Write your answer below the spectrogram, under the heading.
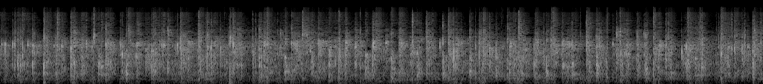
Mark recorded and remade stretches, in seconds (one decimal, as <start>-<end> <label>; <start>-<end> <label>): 0.0-7.6 remade

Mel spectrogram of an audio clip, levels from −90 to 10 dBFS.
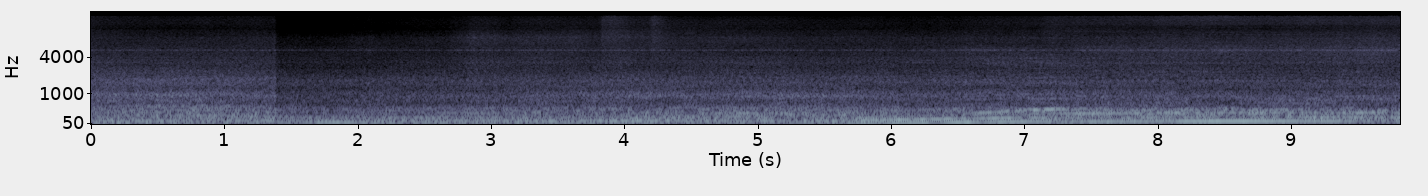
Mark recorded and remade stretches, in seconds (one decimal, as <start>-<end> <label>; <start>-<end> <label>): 0.0-9.8 remade

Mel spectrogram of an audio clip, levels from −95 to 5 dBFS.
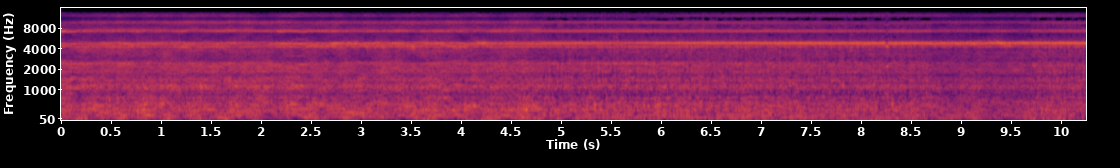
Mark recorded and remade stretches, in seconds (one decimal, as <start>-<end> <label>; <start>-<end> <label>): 0.0-4.8 remade; 4.8-8.7 recorded; 8.7-9.7 remade; 9.7-10.3 recorded

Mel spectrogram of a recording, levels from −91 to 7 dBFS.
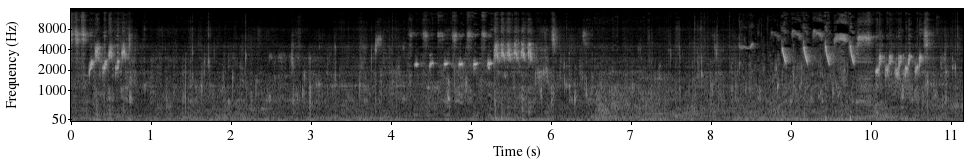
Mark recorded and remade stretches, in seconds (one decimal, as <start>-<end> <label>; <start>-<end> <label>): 0.0-8.4 remade; 8.4-9.8 recorded; 9.8-11.2 remade

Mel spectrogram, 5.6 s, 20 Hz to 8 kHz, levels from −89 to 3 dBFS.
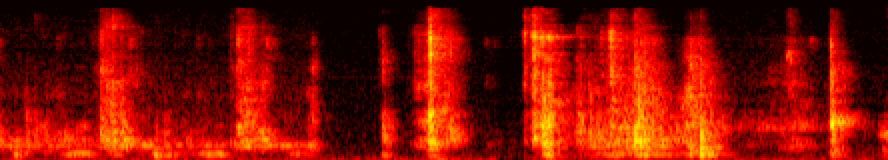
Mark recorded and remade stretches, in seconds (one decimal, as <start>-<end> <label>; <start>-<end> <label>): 0.0-3.1 recorded; 3.1-3.7 remade; 3.7-5.6 recorded

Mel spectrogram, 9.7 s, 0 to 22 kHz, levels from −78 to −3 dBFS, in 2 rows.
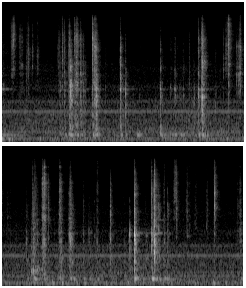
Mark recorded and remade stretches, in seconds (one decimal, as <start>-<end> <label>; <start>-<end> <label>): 0.0-7.3 remade; 7.3-9.7 recorded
